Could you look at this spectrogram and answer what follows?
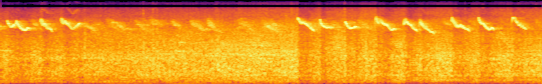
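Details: Hume's white-eye singing in the wild: rapid high, thin twittering notes in quick descending slurs, delivered in bursts of three to four phrases with brief pauses, over steady broadband background hiss.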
